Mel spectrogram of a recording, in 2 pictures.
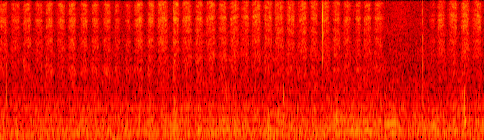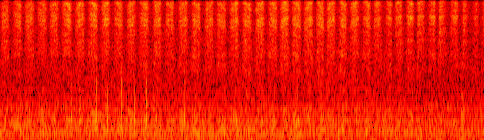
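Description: A yellow colored pencil held in the hand scratches and rubs over the page of a thick paper sketchbook lying open while coloring. Rapid, steady back-and-forth strokes make a dry, bright rasping texture, with a brief change in the strokes around the middle. The result is a continuous scratchy coloring sound at a low level.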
